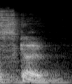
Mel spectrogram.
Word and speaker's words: scone: It's called a scone, or if you're really pretentious, you can call it a scone. Okay. Which is what people who think they're members of the royal family or ought to be call them scones.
